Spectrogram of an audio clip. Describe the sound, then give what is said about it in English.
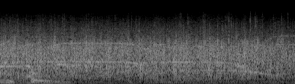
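Steady applause from a small group fills the whole stretch, a dense, even patter of hand claps with a few faint voices mixed in underneath. “let me give y'all a round of applause, man”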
